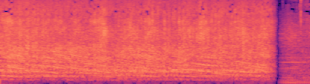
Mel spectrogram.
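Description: ARCA Menards Series stock cars race at Talladega, a dense, loud roar of engines sweeping past in a continuous pack before cutting off abruptly near the end.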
